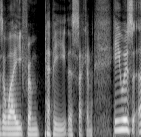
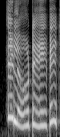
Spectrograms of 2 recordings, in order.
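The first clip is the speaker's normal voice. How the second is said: put-on high-pitched old man voice, higher; 12 semitones higher, 4 dB quieter than usual. Acting out an old man greeting david: very high old man voice. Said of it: "he's got a, a very high voice 'cause he's very old".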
